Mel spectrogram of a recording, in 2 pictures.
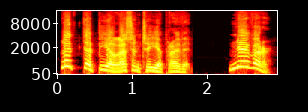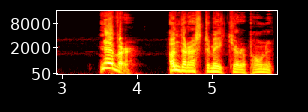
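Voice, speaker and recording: A man voicing a gruff Scottish army sergeant who barks orders and scolds his men in a Scottish accent. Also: fairly high pitch, wildly swooping pitch, normal speed, dry recording, clean studio sound, exaggerated voice. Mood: barking. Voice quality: barking, scolding.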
